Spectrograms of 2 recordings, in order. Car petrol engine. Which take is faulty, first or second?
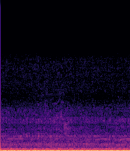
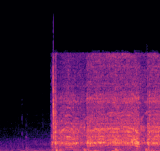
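first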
